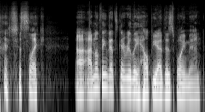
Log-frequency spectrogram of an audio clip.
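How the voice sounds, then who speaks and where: A man's voice: medium pitch, animated, normal speed, a little mellow, no room sound, clean studio sound. A man hosting a reaction video, reading text aloud and adding informal, incredulous asides. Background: music.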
